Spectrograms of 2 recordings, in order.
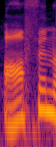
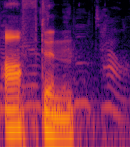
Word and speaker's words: often: I don't think it triggers me, but I don't like when you pronounce the T. Because it's supposed to be silent.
